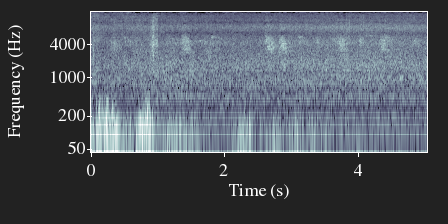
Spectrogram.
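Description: Outdoor ambience: a steady low buzzing hum with short, faint bird chirps about once a second, and a few low rumbles in the first second.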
